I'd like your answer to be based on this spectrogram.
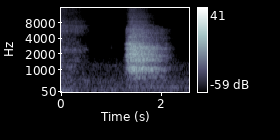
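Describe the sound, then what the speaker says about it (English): A deep breath during a Pilates leg stretch: a faint breath in, a pause, then a strong audible breath out close to the microphone. "Big breath in and a full breath out"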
